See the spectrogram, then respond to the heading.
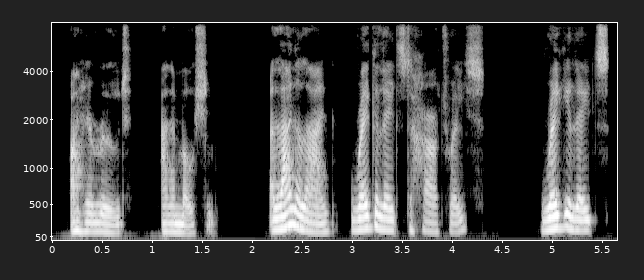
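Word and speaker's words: ylang-ylang: Ylang ylang is actually pronounced E but spelled Y. Ylang ylang,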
